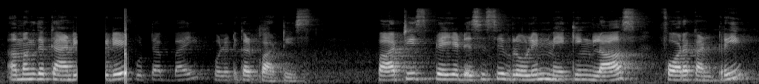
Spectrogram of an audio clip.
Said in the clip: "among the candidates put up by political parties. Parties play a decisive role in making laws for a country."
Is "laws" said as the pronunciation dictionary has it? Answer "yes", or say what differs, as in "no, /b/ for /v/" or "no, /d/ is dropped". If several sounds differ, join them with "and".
no, /s/ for /z/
